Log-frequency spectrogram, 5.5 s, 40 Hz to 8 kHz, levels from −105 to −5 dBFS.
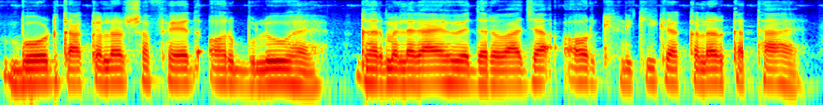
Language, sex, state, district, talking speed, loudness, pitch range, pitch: Hindi, male, Jharkhand, Garhwa, 195 wpm, -17 LUFS, 120-125 Hz, 125 Hz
